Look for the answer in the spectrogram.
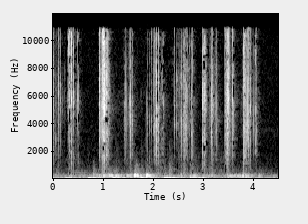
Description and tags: Metal 15 Puzzle
a metal fifteen puzzle being solved
fifteen-puzzle, metallic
